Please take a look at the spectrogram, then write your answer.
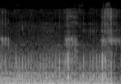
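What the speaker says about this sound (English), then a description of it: "Can you hear her purring?" A female cat purring steadily and close up, a continuous low rumbling throb that runs the whole length without pause, with no talking over it.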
